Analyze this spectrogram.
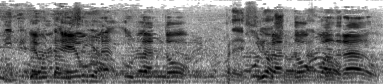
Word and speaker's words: landó: Y solo cierra el landó porque este, lo hemos explicado en otras ocasiones, viene de una población alemana que se llama Landó. Landau. Landau. Efectivamente. Pero se pronuncia landó.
